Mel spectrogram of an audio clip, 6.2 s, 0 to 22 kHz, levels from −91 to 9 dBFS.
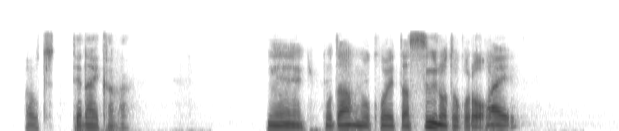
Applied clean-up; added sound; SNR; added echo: neural mask model DeepFilterNet 3.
